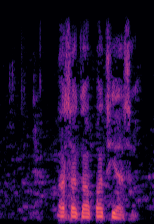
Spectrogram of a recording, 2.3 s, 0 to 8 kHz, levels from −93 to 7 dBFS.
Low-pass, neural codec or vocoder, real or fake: 7.2 kHz; none; real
